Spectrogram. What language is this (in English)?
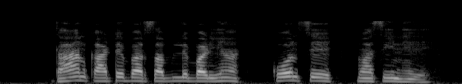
Chhattisgarhi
